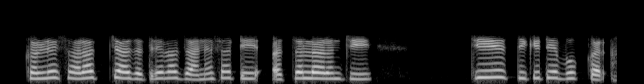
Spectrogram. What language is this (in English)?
Marathi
